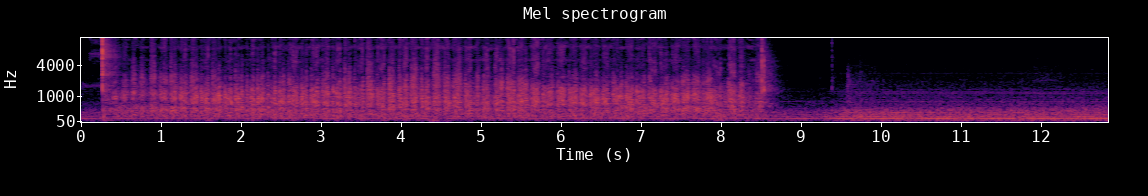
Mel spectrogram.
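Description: Handheld butane torch clicking alight and running with a steady crackling hiss as it is swept over wet acrylic pour paint to pop the air bubbles, then shut off with a click about eight and a half seconds in.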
